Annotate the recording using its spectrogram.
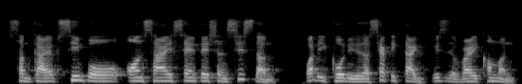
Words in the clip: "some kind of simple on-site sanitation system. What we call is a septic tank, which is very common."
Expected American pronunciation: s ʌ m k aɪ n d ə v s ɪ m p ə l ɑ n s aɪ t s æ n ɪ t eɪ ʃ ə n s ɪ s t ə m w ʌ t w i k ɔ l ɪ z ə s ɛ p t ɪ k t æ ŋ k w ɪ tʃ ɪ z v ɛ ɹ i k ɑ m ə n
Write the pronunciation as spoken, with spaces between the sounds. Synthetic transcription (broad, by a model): s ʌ m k aɪ d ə p s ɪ m p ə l ɑ n s aɪ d s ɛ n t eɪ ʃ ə n s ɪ s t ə m w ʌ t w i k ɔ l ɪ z ə s ɛ p t ɪ k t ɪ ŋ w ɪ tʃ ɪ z v ɛ ɹ i k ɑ m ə n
